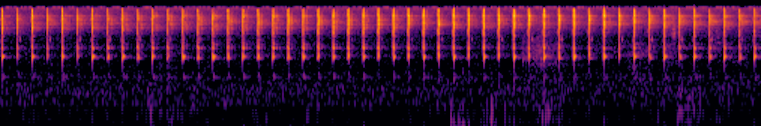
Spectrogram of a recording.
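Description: Game-show countdown timer sound effect: an even, high-pitched electronic ticking, about four ticks a second, marking the seconds left to answer.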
